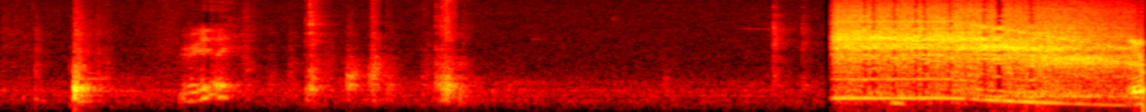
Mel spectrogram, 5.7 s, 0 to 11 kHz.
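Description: A Hamilton Beach 10-speed blender starts up for a breakfast smoothie, a loud steady motor whir that kicks in abruptly after a few scattered knocks and voices, then runs continuously to the end.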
